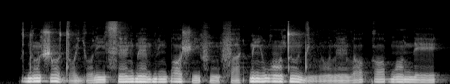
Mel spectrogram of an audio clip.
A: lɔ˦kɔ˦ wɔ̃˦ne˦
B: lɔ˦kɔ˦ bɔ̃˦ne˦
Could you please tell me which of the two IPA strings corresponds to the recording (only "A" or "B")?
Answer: B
